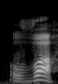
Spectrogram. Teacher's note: दांतों के और होठों के सहयोग से ही बोला जा सकता है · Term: दंतोष्ठ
